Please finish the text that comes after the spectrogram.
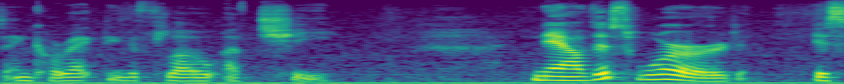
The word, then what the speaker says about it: Qi: technique acupuncture Works in correcting the flow of chi now this word is spelled Qi but is pronounced C he so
